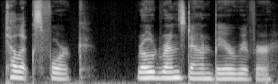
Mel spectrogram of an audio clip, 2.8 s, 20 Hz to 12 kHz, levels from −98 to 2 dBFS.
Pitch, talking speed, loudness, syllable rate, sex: 180 Hz, 130 wpm, -15 LUFS, 3.9 syllables/s, female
